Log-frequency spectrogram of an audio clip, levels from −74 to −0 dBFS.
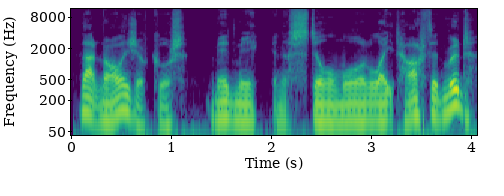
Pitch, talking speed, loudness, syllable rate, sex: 90 Hz, 175 wpm, -19 LUFS, 4.8 syllables/s, male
